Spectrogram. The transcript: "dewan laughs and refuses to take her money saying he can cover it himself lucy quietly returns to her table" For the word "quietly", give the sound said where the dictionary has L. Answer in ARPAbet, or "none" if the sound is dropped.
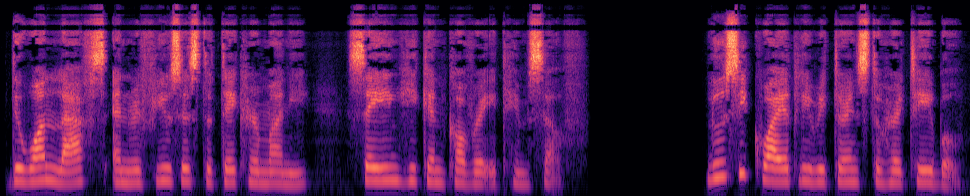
L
